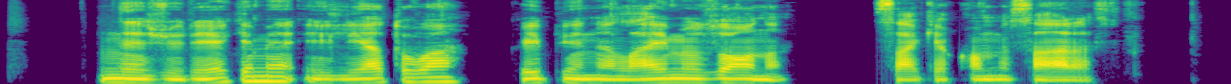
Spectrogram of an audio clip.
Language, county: Lithuanian, Kaunas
